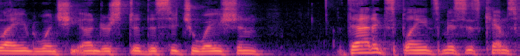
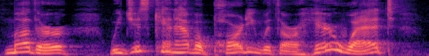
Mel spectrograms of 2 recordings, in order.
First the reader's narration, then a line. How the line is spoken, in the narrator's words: wailed Beezus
